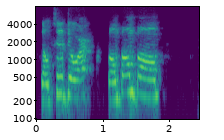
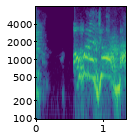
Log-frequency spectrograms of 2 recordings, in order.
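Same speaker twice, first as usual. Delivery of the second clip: exasperated daughter; 11 semitones higher, 3 dB louder than usual. Retold or imitated. Daughter at mom's locked door, exasperated. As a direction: imitate impatient pleading, pitched way up. Daughter retells demanding entry.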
